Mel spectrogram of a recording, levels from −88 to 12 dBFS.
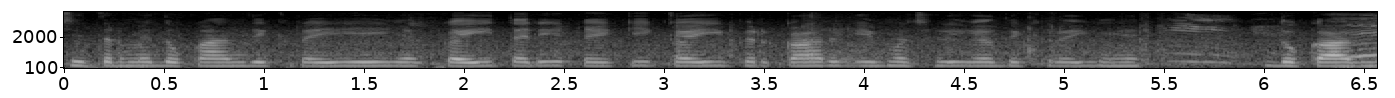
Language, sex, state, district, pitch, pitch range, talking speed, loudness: Hindi, female, Chhattisgarh, Rajnandgaon, 190 Hz, 190-195 Hz, 165 wpm, -30 LUFS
